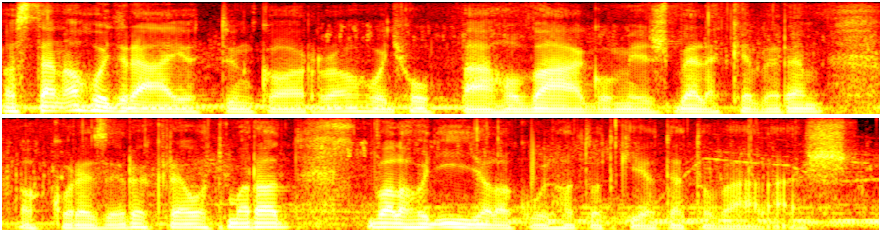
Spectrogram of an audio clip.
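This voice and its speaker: Noticeable background noise sits behind a man with a very deep, low pitch, who talks at a fairly quick pace with ordinary pitch variation. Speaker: tattoo artist. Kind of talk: interview.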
